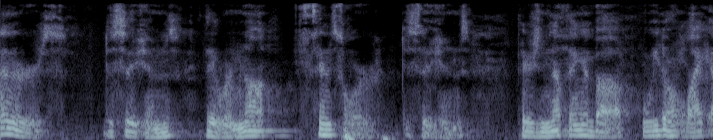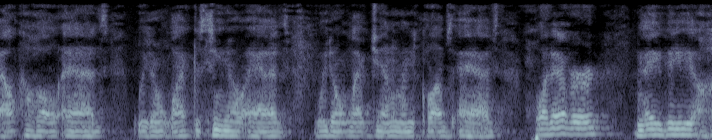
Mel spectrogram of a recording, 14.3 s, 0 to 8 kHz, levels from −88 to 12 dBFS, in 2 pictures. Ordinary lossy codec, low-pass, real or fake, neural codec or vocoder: MP3, 64 kbps; 7.2 kHz; fake; codec, 16 kHz, 4 kbps, FreqCodec, smaller model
